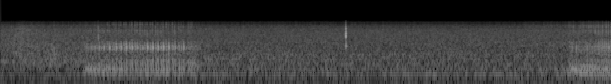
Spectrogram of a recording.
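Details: Pug, a flat-faced dog, asleep: two rough, buzzy snoring breaths with a quiet pause between, over steady room noise; snoring.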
